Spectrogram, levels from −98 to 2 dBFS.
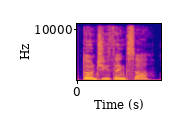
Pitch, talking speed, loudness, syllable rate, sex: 255 Hz, 285 wpm, -17 LUFS, 5.9 syllables/s, female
